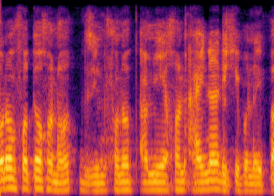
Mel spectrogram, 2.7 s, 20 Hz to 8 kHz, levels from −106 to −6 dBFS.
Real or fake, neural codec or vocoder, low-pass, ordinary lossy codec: fake; codec, 44.1 kHz, 3.4 kbps, Pupu-Codec; 7.2 kHz; none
